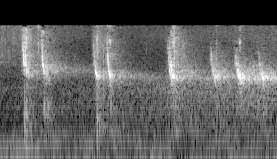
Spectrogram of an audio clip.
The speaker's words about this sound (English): he discovered something when he decided to skip a rock across a frozen lake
